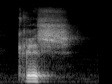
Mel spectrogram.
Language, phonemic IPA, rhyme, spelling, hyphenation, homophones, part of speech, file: Dutch, /krɪs/, -ɪs, Chris, Chris, kris, proper noun, Nl-Chris.ogg
- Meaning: a male given name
